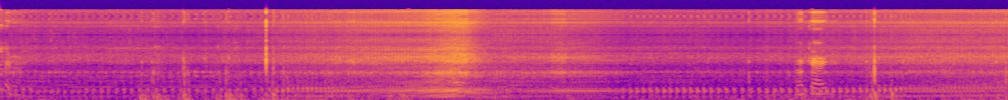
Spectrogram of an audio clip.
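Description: Motorcycle tyres splash through muddy puddles.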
